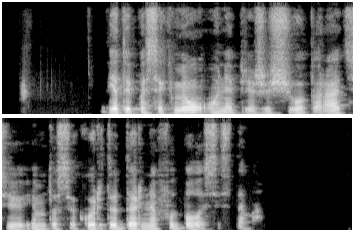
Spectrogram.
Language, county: Lithuanian, Šiauliai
